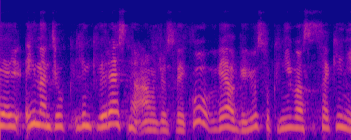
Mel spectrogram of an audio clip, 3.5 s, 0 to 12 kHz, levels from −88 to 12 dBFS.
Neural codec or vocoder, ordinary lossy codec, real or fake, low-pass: none; Opus, 16 kbps; real; 7.2 kHz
